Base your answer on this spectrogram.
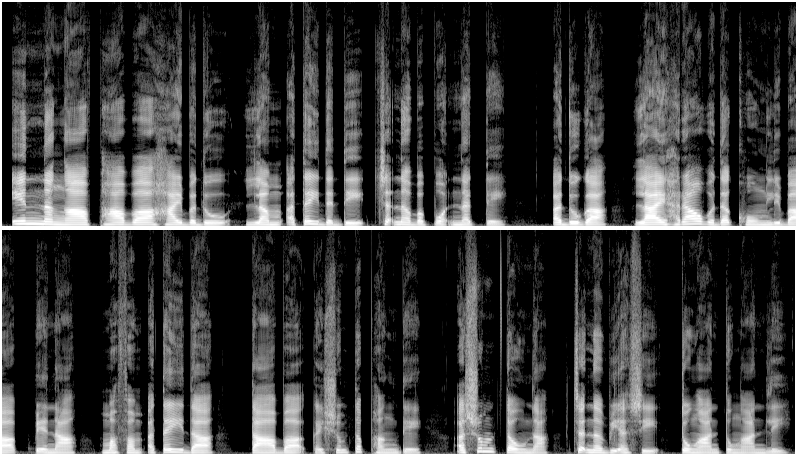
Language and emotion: Manipuri, neutral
